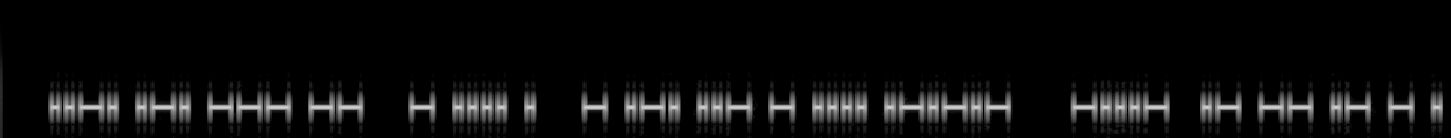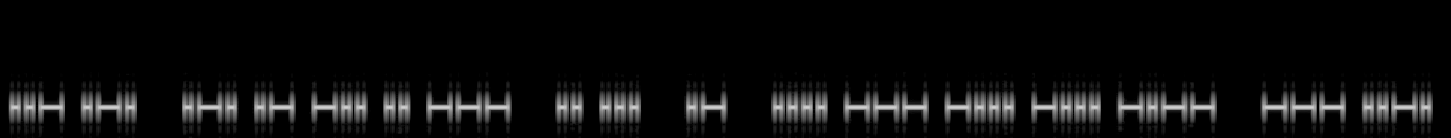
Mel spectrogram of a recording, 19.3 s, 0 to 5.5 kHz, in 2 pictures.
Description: Morse code, heard as a keyed tone, about 25 wpm, 600 Hz. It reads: FROM THE TRUTH. <BT> AMATEUR RADIO IS A HOBBY OF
